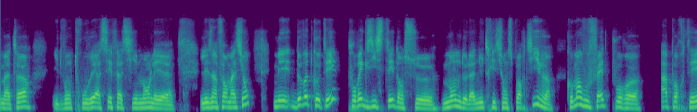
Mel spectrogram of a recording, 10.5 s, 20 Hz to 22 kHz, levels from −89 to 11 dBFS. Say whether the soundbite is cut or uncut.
cut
